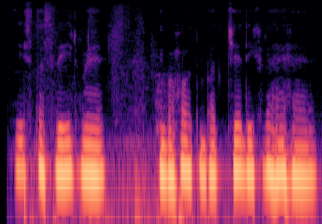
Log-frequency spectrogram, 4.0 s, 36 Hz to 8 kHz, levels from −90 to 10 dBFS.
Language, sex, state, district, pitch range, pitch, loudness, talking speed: Hindi, male, Bihar, Patna, 120-125 Hz, 120 Hz, -12 LUFS, 120 wpm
